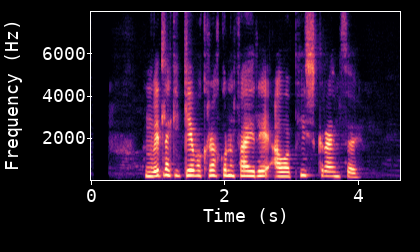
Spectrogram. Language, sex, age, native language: Icelandic, female, 40-49, Icelandic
